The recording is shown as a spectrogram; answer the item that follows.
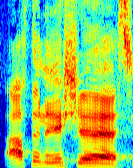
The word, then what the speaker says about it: Athanasius: A fourth century writer, Athanasius, I think I've said that right. Apologies if you're here in the crowd. What is it? – Athanasius. – Yes, there we go.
